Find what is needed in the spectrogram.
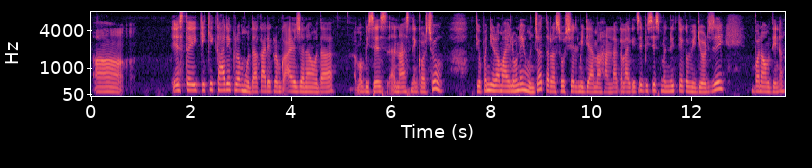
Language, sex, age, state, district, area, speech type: Nepali, female, 30-45, West Bengal, Darjeeling, rural, spontaneous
